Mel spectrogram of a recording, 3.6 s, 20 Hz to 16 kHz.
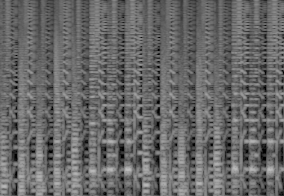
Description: Kaossilator gated (130BPM); Korg Kaossilator; creative gate; musicradar

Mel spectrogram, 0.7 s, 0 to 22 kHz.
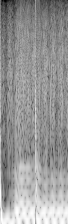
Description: Neuro Bass F1

